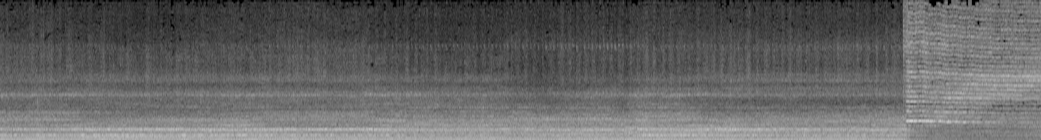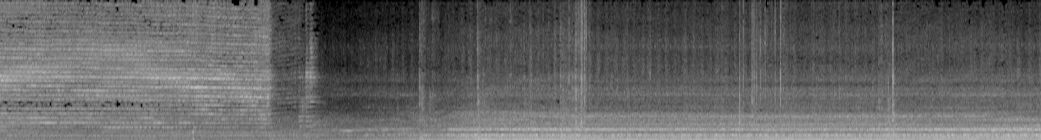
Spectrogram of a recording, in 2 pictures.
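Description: Firewood processor running with a steady mechanical drone as its ram feeds a log. About eleven seconds in, a high screech sets in for about five seconds as the log is forced onto the splitting wedge. The sound then dips briefly before the steady drone returns.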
